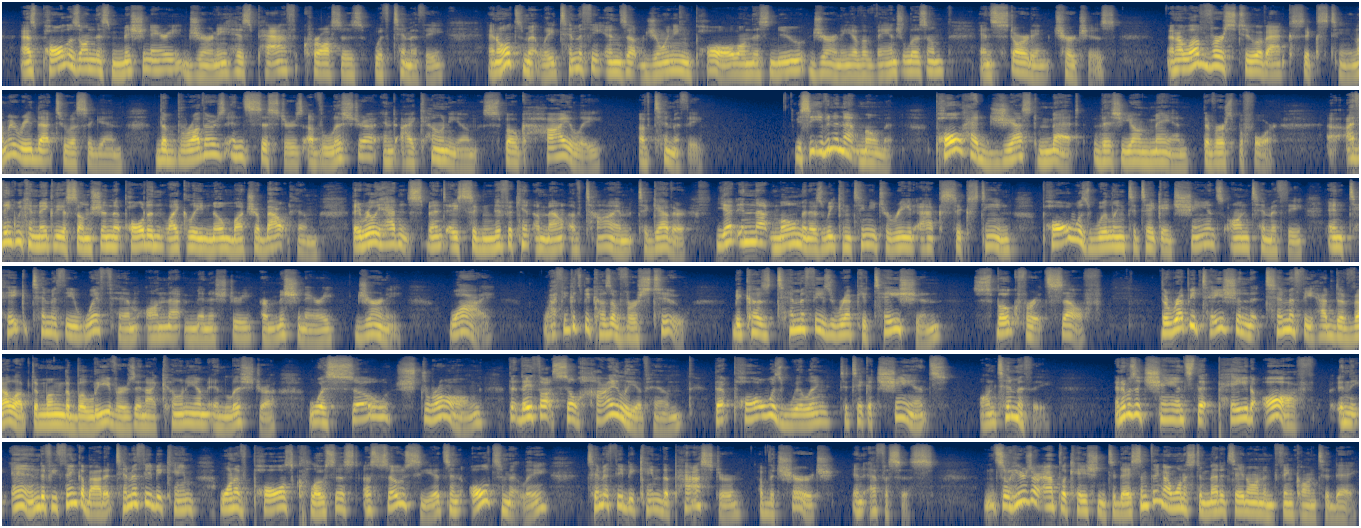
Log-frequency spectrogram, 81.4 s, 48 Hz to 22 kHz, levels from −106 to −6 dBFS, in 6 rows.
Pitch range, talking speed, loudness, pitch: 130-190 Hz, 165 wpm, -24 LUFS, 150 Hz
